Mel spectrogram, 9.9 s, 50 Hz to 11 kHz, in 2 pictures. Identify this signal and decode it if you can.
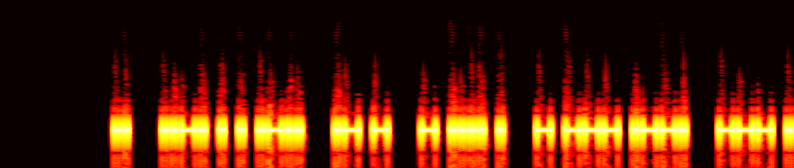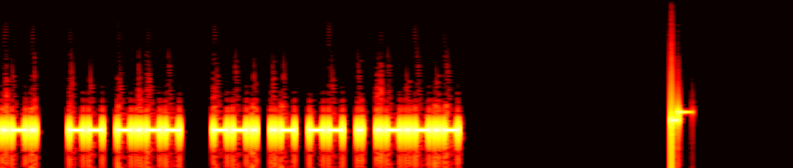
Morse code, heard as a keyed tone, about 40 wpm, 700 Hz. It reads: I FEEL AT THE TOP OF MY GAME.
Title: Sentences from Top 1000 Words - Review Part 2 - 40wpm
